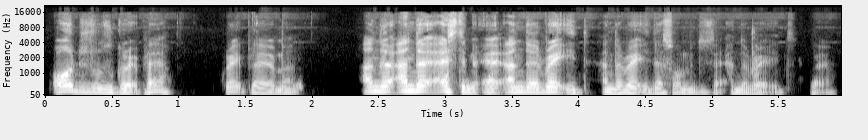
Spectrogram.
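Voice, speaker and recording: A man from Africa chatting casually as a football pundit on a fan livestream, reminiscing in an animated way and often adding "you know what I mean". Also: fairly high pitch, quick pace, creaky, no echo, studio quality.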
